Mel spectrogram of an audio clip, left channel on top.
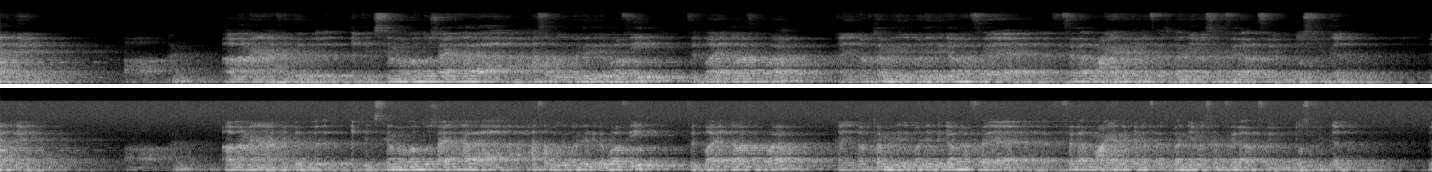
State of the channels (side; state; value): right; noise; hiss, 15 dB below the sound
